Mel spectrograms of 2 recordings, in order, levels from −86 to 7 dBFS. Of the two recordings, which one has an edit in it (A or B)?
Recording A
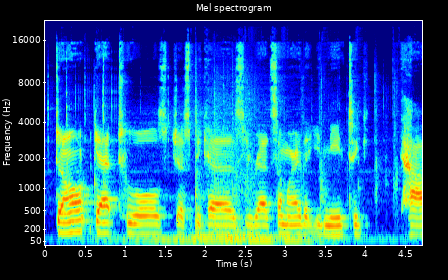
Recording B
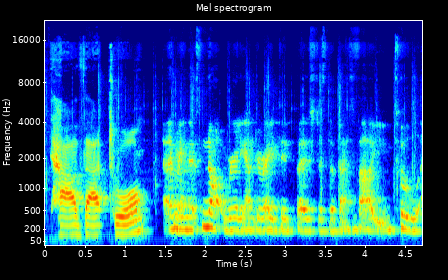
B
